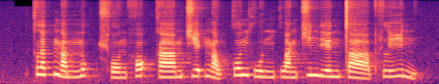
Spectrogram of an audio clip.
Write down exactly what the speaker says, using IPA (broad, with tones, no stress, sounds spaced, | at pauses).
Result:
k l a˦˥ t̚ ŋ a˧ m n o˥˩ k̚ t͡ɕʰ o˧ n h ɔ˥˩ ʔ k aː˦˥ m t͡ɕ e˦˥ ʔ ŋ a˨˩ w k o˥˩ n k w ɯ˧ ŋ k w a˧ ŋ t͡ɕ i˥˩ n j e˧ n t aː˨˩ pʰ l i˥˩ n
